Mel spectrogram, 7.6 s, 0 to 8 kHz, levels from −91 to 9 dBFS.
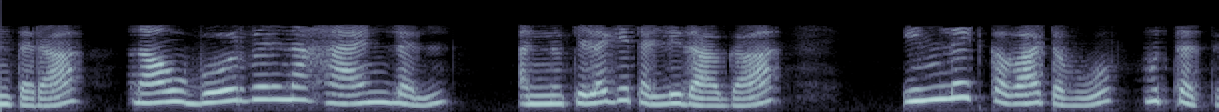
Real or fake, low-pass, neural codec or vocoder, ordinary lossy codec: real; 7.2 kHz; none; AAC, 16 kbps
